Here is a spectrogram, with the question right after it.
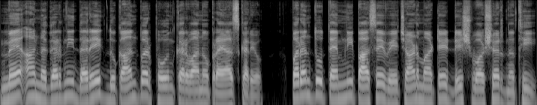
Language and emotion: Gujarati, sad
